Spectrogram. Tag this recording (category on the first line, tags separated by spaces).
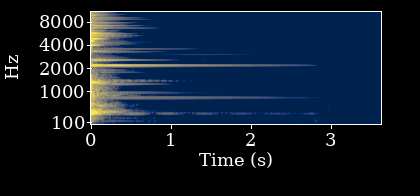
Music > Solo instrument
Crash Cymbals Percussion FX Kit Hat Cymbal Metal Custom Drums Paiste GONG Perc Sabian Oneshot Drum Ride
